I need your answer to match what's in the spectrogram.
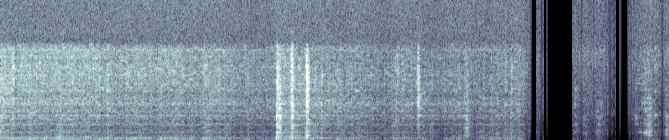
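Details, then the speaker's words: Model train locomotive motor on the track, dead and straining in one direction, but in the other direction a faint even buzz, running normally; owner next plans to replace the brushes. "But it's not a happy bunny. But then in the other direction, as you can hear, it's fine."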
